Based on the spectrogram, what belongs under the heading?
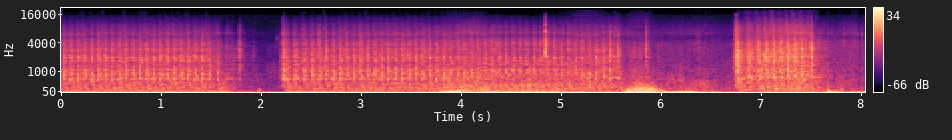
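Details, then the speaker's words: Two-stroke premix jon boat outboard, sat three years, carbs rebuilt, cold day, choked: starter turns the engine in steady rapid bursts but it never fires; owner suspects it is flooded. "now it's not wanting to start not cool I hope it's not flooded"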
